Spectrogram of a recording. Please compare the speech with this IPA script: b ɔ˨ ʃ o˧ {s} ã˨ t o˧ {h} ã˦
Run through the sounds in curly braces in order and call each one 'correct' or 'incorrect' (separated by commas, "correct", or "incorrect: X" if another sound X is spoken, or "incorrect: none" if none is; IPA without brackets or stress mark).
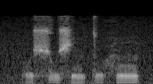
incorrect: ʃ, correct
